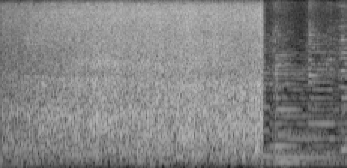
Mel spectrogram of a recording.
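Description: Steady rush of surf washing on a sandy beach, which cuts off abruptly near the end as plucked-string guitar music begins.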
